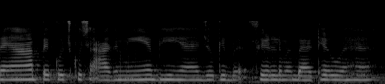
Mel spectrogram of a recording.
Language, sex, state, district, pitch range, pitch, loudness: Hindi, female, Bihar, Sitamarhi, 210-220 Hz, 215 Hz, -42 LUFS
